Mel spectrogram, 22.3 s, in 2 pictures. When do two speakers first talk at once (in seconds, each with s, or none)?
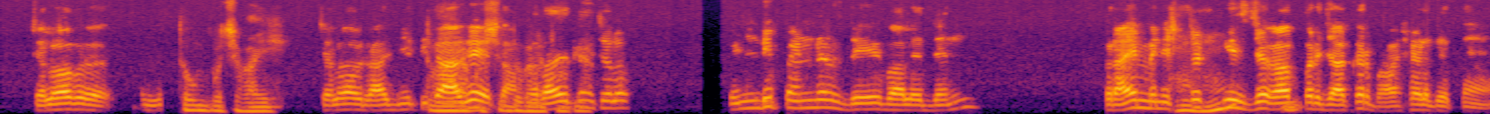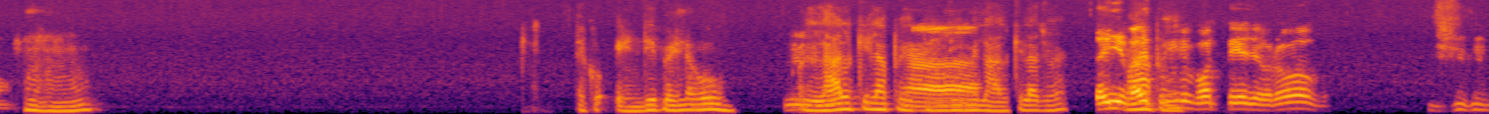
3.2 s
